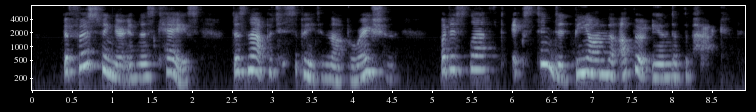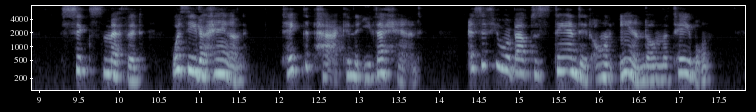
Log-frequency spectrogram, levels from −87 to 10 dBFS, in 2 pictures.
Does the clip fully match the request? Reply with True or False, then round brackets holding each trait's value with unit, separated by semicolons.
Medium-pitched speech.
False (255 Hz)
